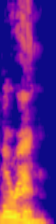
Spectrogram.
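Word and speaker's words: Lahren: Is that how you pronounce her name? Laren? Tommy Laren. It is.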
